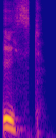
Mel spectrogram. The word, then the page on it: east: British English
